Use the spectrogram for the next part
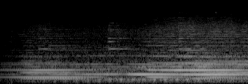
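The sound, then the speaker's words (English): An Iowa Northern locomotive's whistle blows in a sustained, harmonic tone, briefly dipping then swelling again, over the low rumble and rattle of rail cars being switched alongside the co-op elevator's towering grain silos in Forest City, Iowa. “It's been 7 years since folks have heard a train whistle in Forest City, Iowa.”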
